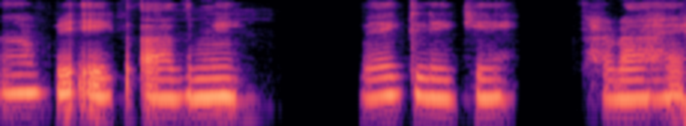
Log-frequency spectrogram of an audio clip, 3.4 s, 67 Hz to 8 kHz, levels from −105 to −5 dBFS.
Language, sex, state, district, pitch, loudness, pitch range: Hindi, female, Uttar Pradesh, Etah, 205 Hz, -33 LUFS, 200-215 Hz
